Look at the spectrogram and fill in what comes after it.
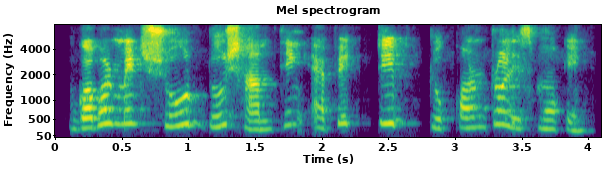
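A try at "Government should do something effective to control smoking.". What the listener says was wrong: এখন আপনার উচ্চারণটা ঠিক করতে হবে। আপনি ওই আপনার এস বা স আর স এর মধ্যে একটু সমস্যা হয়,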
